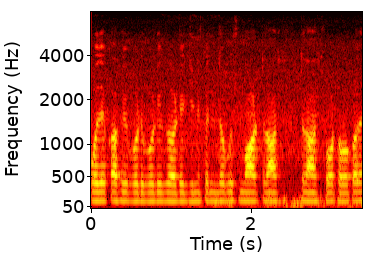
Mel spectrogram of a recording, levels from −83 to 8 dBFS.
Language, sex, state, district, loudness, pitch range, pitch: Hindi, male, Haryana, Jhajjar, -19 LUFS, 130-135 Hz, 130 Hz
